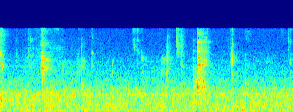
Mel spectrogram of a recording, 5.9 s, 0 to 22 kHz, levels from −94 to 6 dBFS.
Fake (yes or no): no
